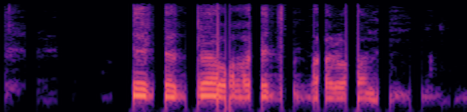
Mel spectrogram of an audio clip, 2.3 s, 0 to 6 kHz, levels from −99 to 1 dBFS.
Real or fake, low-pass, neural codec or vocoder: real; 5.4 kHz; none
